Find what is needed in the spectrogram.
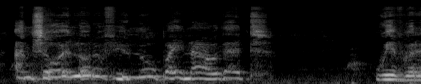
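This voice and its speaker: At a fairly slow pace, the voice makes very wide pitch swings amid noticeable background noise and audible room echo. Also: woman. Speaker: online commentator. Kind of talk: monologue commentary.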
